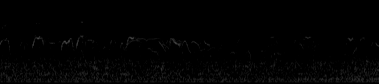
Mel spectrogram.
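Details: A crowd of roughly a thousand ducklings peeping; quick high chirps, many sweeping up then down, tumble over each other in a busy, unbroken chorus with a low constant hum underneath.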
